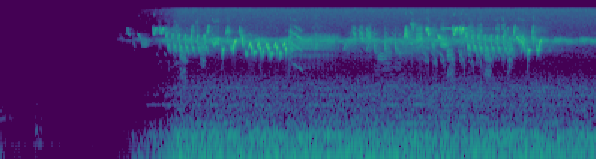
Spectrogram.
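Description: Faint songbird singing in quick high chirps and trills, starting about two seconds in, over a low outdoor rumble.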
